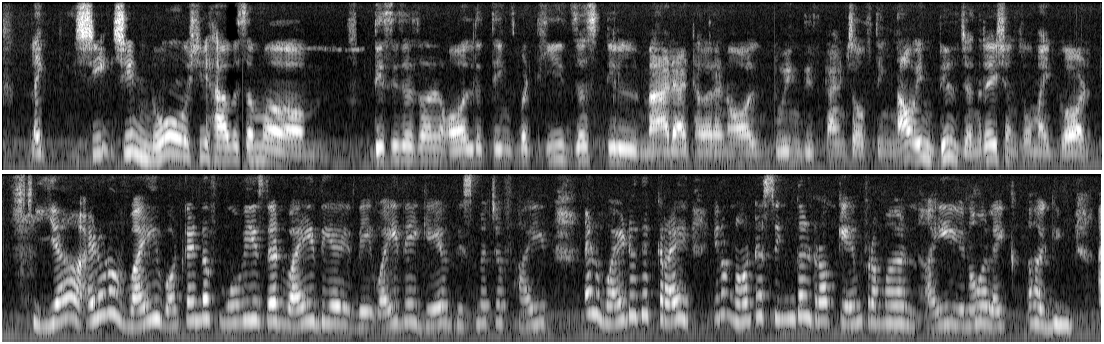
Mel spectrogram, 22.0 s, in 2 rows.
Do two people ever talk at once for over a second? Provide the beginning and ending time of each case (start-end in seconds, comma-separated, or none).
none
